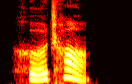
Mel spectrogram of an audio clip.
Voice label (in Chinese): "合唱", Chinese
